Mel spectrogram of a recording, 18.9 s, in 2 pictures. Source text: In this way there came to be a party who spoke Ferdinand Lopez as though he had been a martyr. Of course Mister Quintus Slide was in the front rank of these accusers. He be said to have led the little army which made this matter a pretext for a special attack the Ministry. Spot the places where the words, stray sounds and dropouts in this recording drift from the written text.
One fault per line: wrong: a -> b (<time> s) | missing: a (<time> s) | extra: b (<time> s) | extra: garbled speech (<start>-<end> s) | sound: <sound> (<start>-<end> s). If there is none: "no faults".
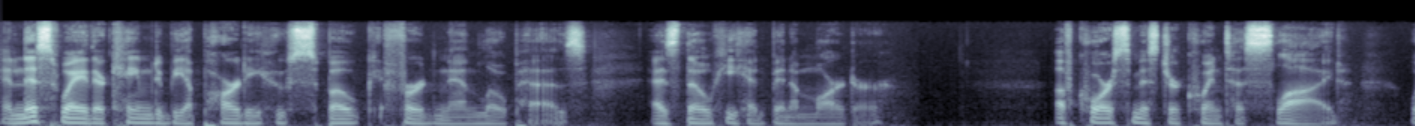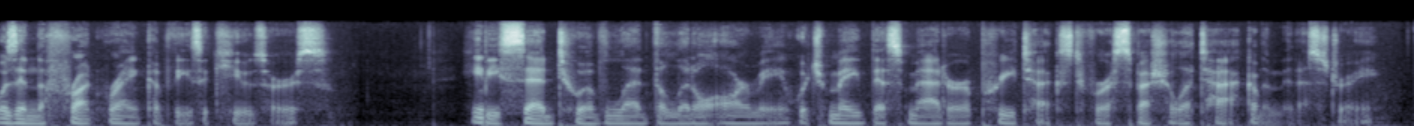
no faults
